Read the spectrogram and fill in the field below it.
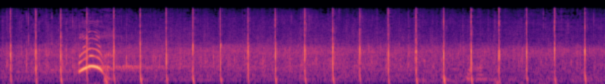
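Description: Applause for the creator of a Congress app for the SciTech Congress, in a steady, even rhythm of sharp claps, about four per second throughout, with a brief high whistle near the start rising and then falling in pitch.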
